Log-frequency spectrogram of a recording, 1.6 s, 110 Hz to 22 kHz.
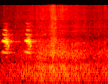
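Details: A wild turkey in a flock of about 30 in a Montana back yard one morning at the start of mating season, toms strutting, gives two short, throaty notes about a third of a second apart, then falls quiet over faint hiss.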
